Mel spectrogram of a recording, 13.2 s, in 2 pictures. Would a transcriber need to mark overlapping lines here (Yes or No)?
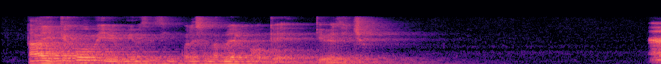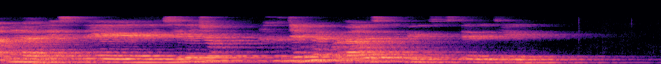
No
